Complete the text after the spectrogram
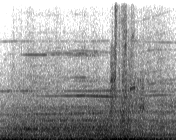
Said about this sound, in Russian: Следует взрыв. Ударными волнами город разносит в прах.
